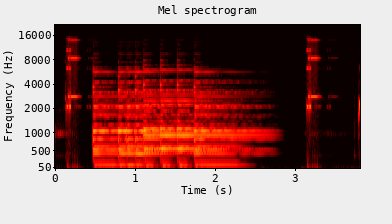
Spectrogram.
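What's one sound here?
A short, bright game jingle plays.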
